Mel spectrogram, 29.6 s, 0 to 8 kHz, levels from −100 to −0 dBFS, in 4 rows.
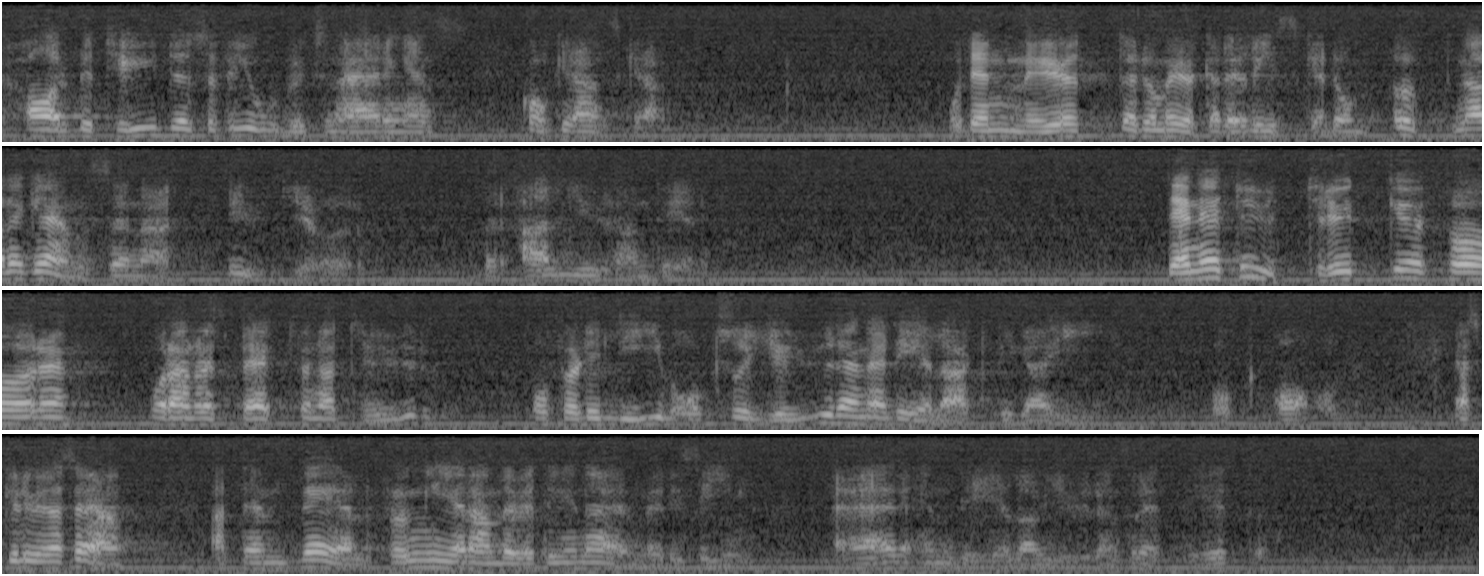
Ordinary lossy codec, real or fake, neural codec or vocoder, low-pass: MP3, 48 kbps; fake; vocoder, 44.1 kHz, 128 mel bands, Pupu-Vocoder; 7.2 kHz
